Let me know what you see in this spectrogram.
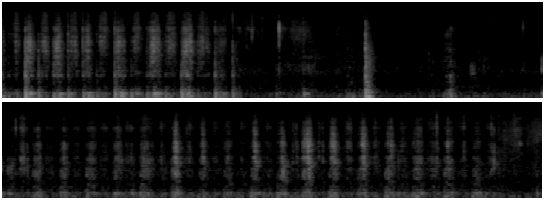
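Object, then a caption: Coated scratch-art paper sheet scratched with a wooden stylus. A thin pointed wooden stylus scratches the black coating of a flat scratch-art paper sticker sheet with giraffe and rhino animal stickers, held by the other hand as it lies on a grey board beside an unused paintbrush. Quick, dry, rasping strokes come in bright bursts, fade to a near-pause with one sharp tick in the middle, then resume as a steady run of fine scratches to the end.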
